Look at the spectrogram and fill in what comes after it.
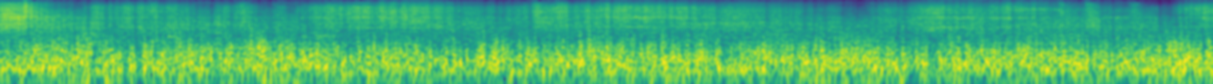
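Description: BNSF grain train of covered hopper cars rolling past, a steady low rumble, with wind buffeting the microphone.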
